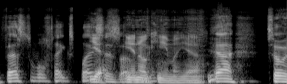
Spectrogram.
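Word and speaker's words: Okemah: Yes, in Okima, yeah. Yeah, so it's pronounced Okima, correct?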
